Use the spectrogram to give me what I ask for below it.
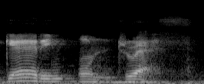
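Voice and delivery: loud, drawn-out teaching delivery; slow and firm, word by word; slow, emphatic modelling. Shown as a demonstration. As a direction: stretch each word out for learners. Teacher models the two contrasting phrases.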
